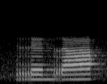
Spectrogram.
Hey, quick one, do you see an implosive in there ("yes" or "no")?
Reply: no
